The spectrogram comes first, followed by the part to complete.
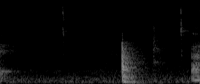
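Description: A stemmed tasting glass set down on a wooden table with a single short knock about a second in, with a couple of faint clicks around it.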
